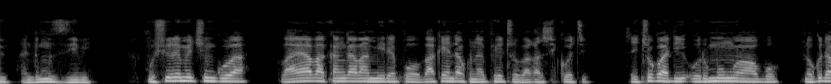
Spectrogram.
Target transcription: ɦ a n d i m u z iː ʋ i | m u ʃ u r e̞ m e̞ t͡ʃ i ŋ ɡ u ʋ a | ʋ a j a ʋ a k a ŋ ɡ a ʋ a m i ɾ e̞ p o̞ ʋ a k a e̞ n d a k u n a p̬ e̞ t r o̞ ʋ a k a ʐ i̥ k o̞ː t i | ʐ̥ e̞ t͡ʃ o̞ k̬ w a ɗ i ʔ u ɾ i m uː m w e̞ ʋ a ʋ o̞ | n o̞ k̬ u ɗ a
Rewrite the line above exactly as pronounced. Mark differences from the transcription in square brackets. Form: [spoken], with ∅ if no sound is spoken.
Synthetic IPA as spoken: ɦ a n d i m u z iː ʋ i | m u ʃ u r e̞ m e̞ t͡ʃ i ŋ ɡ u ʋ a | ʋ a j a ʋ a k a ŋ ɡ a ʋ a m i ɾ e̞ p o̞ ʋ a k a e̞ n d a k u n a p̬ e̞ t r o̞ ʋ a k a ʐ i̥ k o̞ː t i | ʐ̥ e̞ t͡ʃ o̞ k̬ w a ɗ i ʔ u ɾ i m [u] m w e̞ [w] a ʋ o̞ | n o̞ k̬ u ɗ a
